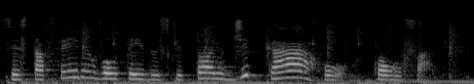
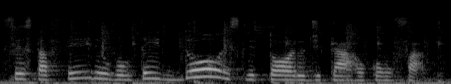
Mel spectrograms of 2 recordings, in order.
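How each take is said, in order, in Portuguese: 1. A ênfase recai sobre "de carro". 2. A ênfase recai sobre "do escritório". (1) "A ênfase no de carro indica o modo como a pessoa voltou do escritório" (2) "A ênfase no do escritório indica o local da ação praticada"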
